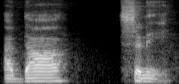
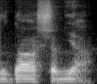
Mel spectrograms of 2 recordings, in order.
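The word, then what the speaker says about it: אדר שני: an intercalary month called Adar Shani, right? Or we would pronounce this as Adar Shanya, right? Or Viadar right here. So I put two references. There's two ways to say it, right?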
